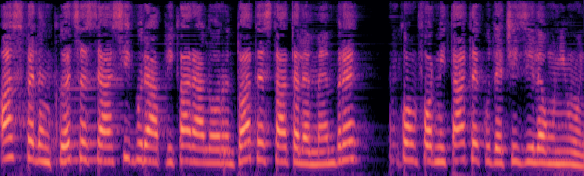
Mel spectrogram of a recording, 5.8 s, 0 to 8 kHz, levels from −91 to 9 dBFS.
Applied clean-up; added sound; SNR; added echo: neural mask model DeepFilterNet 3.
